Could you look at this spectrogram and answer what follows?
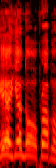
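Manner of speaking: put-on breathy voice with Italian accent. Retelling what an old barber answered: breathy italian guy voice. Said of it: "that breathy Italian guy voice".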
